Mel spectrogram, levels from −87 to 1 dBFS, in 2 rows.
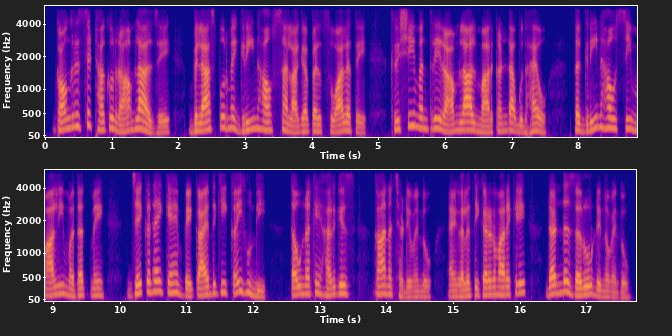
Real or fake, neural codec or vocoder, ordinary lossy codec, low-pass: fake; codec, 16 kHz, about 1 kbps, DyCAST, with the encoder's durations; none; 5.4 kHz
